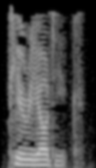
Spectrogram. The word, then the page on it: periodic: ,pıərı’ɒdık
